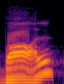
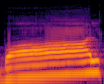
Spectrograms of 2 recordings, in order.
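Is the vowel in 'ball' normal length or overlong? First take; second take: normal; overlong. First: The vowel has its natural, normal length. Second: The vowel is stretched out far too long. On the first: The speaker calls it right. "ये एक अच्छा phonetic experience है" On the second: The speaker calls it wrong. "That is a wrong experience for the child"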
